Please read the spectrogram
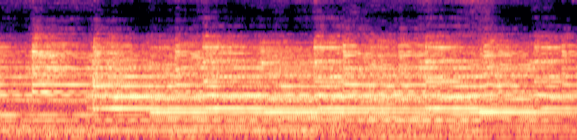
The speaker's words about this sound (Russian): Сотни верующих возле Успенского собора, склонив голову, ждут сюда прибытия митрополита. Говорят, лишь бы рука коснулась. И коснулась. Под колокольный звон владыка благословляет каждого.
